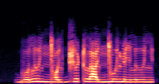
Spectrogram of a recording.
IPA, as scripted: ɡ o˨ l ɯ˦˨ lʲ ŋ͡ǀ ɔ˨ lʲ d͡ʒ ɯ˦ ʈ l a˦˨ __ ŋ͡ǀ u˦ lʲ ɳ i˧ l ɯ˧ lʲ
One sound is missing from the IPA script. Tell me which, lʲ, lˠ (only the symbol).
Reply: lʲ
